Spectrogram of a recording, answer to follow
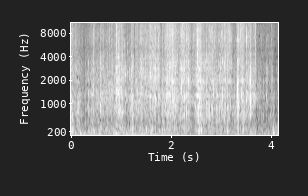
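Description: Clear plastic bag of dubbing crinkling as it is handled, a dense run of small crackles.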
